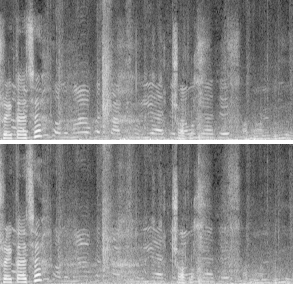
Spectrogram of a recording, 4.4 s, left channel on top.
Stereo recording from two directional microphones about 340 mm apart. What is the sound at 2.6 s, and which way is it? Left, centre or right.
Speech, centre.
